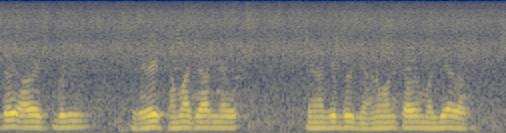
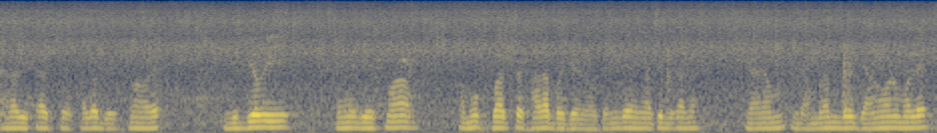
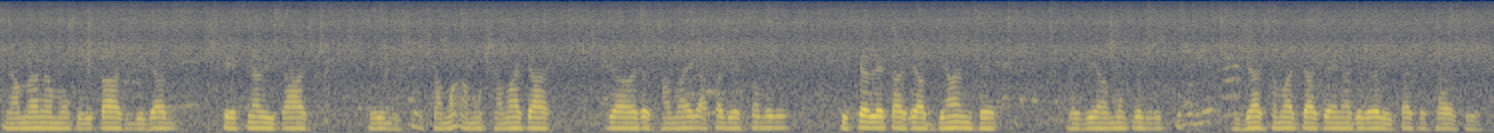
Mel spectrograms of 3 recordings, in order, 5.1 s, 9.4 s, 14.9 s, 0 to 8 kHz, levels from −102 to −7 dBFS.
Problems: constant background noise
